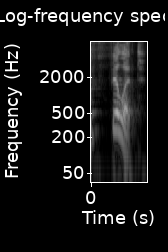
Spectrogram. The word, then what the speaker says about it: fillet: The English, the way they say it's the proper way, except for fillet. Fillet of beef. Because it's a French word.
